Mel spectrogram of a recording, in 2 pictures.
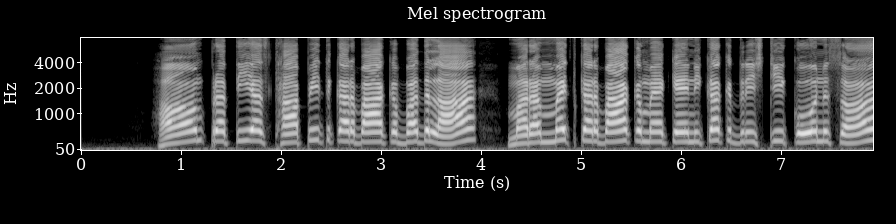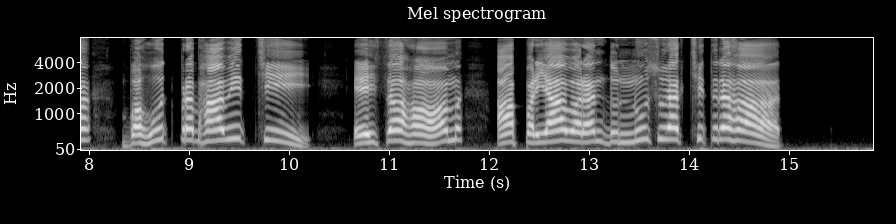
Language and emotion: Maithili, happy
